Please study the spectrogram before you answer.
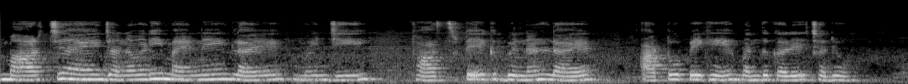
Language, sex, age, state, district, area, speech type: Sindhi, female, 45-60, Gujarat, Kutch, rural, read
